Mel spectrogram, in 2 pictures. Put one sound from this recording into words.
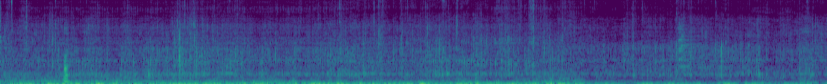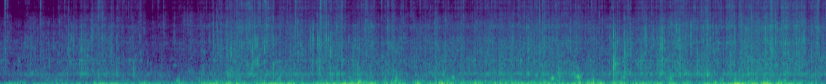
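Bicycle tyres crunch over gravel and wood chips.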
